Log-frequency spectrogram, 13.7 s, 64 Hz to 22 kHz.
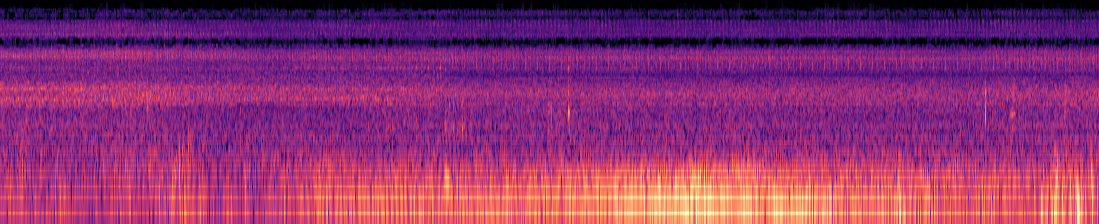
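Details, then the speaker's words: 2011 BMW 550i F10 N63, six-speed manual, after high-pressure fuel pump replacement and vacuum leak fixes: smooth, settled idle with an even pulse and no stumbling or skipped beats; no misfire. "start it which is what i'm about to do well it's not misfiring my baby"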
